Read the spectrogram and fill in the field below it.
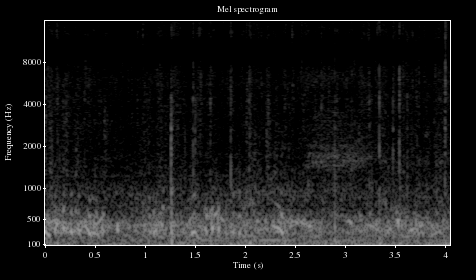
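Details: Many feral pigeons fed at Osu Kannon in the rain, 2021, give a busy blend of low burbling coos without pause, over a steady hiss of falling rain.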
